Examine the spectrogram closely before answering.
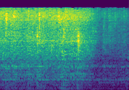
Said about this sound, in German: Ich mache das schön langsam, das zischelt immer schön. Und bei dem Zischen löst sich das Angebrannte.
